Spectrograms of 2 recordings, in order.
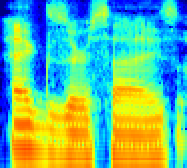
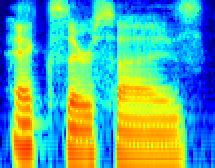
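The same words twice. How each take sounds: First: The x is voiced, sounding like gz. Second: The x is voiceless, sounding like ks. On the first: "Pode ser um som de GZ" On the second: "Ou pode ser um KS"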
